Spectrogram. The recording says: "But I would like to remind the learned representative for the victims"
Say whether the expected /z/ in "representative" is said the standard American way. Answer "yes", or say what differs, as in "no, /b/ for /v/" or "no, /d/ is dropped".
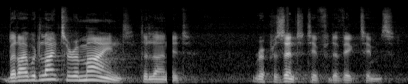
yes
